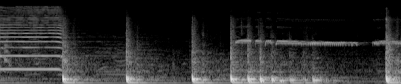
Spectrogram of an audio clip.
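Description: Cheering music in a baseball stadium: a brass phrase ends about half a second in, then drum beats come about every two-thirds of a second, with a high steady tone held through the second half.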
